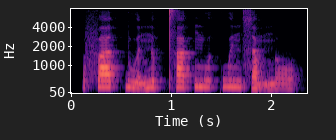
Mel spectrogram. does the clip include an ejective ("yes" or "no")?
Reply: no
